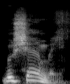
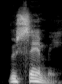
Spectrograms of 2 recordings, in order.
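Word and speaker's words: Buscemi: Steve BMI which actually his parents are from Italy so the last name is actually Bushi but anyway he never liked to pronounce it that way he always said Bui so you may know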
